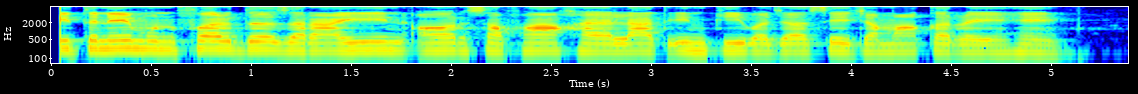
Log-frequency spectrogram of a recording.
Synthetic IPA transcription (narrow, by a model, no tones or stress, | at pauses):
ɪt̪nemʊnfəɾd̪zɐɾaːiːnɔːɾsɐfaxɐjaːlaːt̪ɪnkiʋɐd͡ʒəɦsed͡ʒɐmakɐɾːɐɦeɦɛ̃ː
